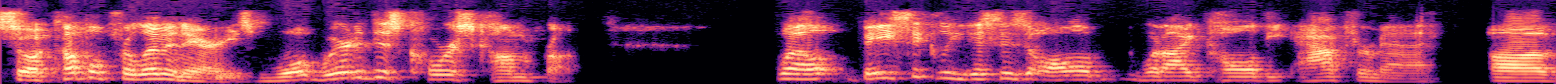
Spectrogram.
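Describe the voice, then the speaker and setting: Very wide pitch swings from a man. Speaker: lawyer teaching a certification course. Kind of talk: lecture. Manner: fast.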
